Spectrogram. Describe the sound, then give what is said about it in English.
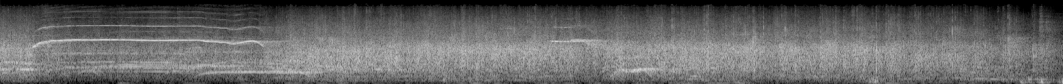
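An audience applauds steadily for about ten seconds, a dense wash of clapping that holds its strength before easing off slightly at the end, with a few high whistles early on. “Let's give Nathan a round of applause.”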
